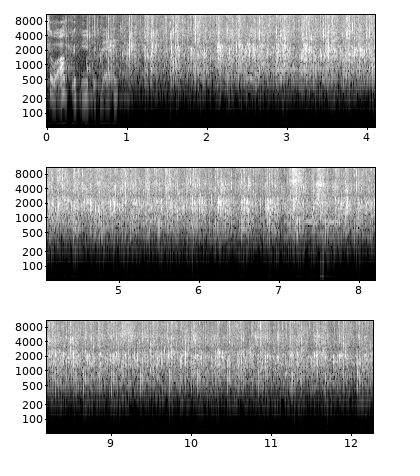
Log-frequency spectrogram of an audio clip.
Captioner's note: applause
